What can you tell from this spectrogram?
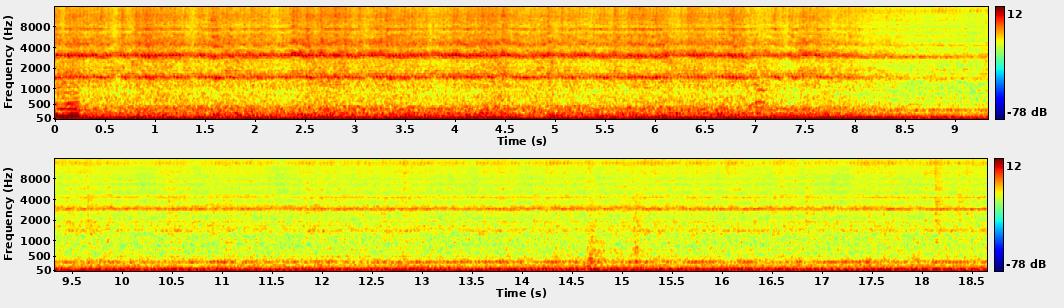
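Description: Steady laundromat machine noise, washers or dryers running, with a low hum and a thin high whine. It drops a little in level about eight seconds in.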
